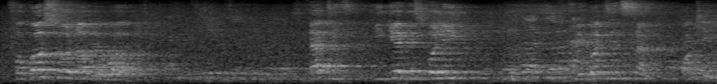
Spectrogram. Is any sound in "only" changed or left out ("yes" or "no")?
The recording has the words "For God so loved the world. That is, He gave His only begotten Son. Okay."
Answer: yes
